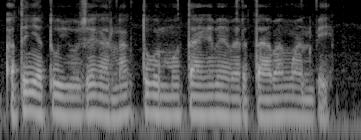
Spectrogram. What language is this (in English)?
Kalenjin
